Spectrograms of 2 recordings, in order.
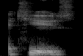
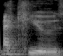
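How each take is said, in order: First: The stress is on the second syllable. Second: The stress is on the first syllable. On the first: The speaker calls it right. "this is correct" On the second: The speaker calls it wrong. "I'm not saying accuse"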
